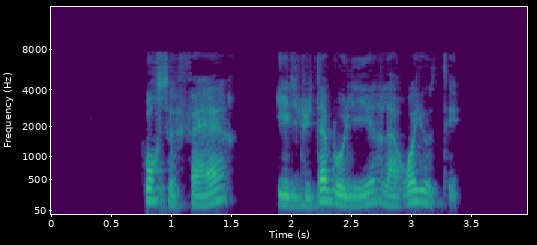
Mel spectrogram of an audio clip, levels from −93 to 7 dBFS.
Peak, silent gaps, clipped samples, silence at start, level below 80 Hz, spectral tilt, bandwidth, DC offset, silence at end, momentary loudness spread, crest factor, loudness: -14 dBFS; 1.57-1.87 s; under 0.1%; 0.8 s; -74 dBFS; -6 dB/octave; 8 kHz; under 0.1%; 0.6 s; 17 LU; 20 dB; -32 LUFS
